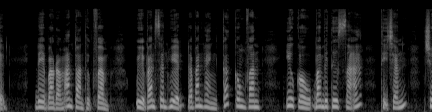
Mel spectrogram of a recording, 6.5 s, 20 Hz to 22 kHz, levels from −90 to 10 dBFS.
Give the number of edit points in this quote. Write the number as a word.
zero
